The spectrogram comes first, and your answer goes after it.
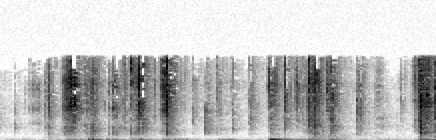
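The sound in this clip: Packaging of a trading card pack pulled open from the back: quiet crinkling and crackling rips in short, irregular bursts.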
